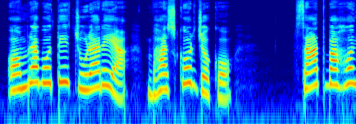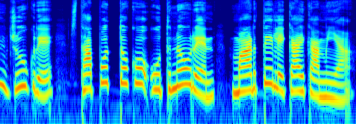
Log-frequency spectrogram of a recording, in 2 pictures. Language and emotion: Santali, neutral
